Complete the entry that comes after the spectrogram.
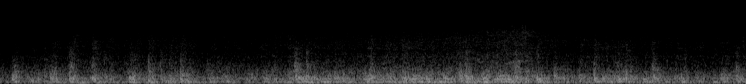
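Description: A train running, with a steady low rumble and irregular clanks and knocks.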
